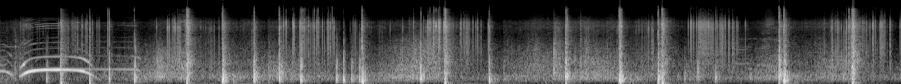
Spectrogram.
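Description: Aerial fireworks bursting overhead: a run of sharp bangs, about one or two a second, with crackling between them. In the first second or so, a high tone rises and falls over the bangs.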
